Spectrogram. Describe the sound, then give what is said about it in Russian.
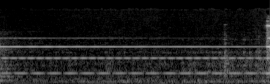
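A clock strikes eleven o'clock, ringing out with steady, sustained metallic chime tones over a quiet background, followed near the end by a sharper tick and the start of another strike. “Одиннадцать часов. Поздно.”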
